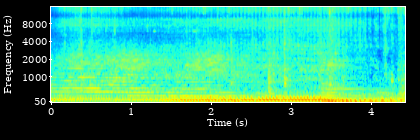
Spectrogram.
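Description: A motorcycle engine running steadily, slightly louder near the end.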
